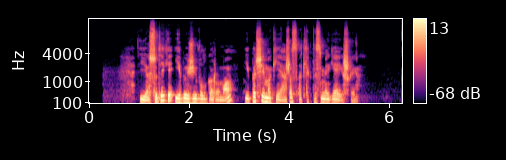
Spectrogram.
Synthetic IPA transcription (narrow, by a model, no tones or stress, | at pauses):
jiɛsʊt̪ʲɛɪkʲɛʔiːʋɐɪʒʲuːʋʊlˠɡɐɾʊmo | iːpɐt͡ʃʲɛɪmɐkʲɪjæːʒɐsɐt̪ʲlʲɪk̚t̪ɐsmʲɛɡʲeːjɪʃkɐ̰ɪ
